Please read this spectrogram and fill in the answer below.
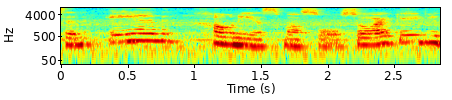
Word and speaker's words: anconeus: we call it a aconeus so we don't even pronounce the n but it is pronounced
